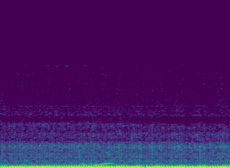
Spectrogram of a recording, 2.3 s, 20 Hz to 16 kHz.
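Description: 2008 Suzuki B-King's inline-four engine idling steadily, with an even low note that holds at one speed.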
